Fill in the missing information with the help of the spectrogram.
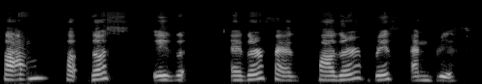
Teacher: dental fricative. The tongue were placed between the front teeth. In fact, however, the tongue is normally placed behind the teeth.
